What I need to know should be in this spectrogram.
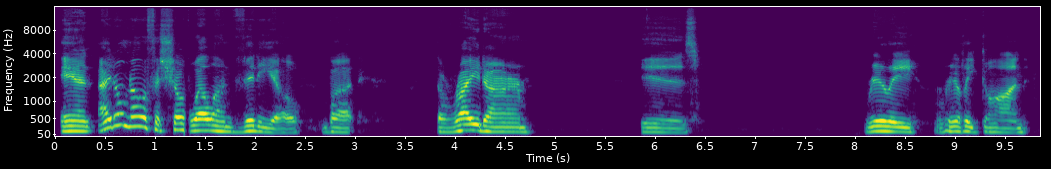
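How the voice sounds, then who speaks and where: A man's voice: mid-range voice, animated, slow pace, pauses often. Man in his thirties, chatty and rambling, casual vlog, webcam mic, small attic room. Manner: rambling, chatty, with fillers and restarts. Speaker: channel host. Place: small attic room with sloped wood-paneled ceiling. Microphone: webcam at desk distance.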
